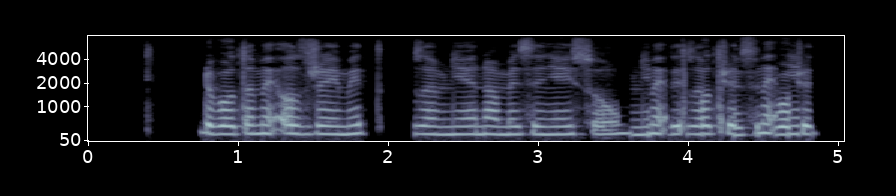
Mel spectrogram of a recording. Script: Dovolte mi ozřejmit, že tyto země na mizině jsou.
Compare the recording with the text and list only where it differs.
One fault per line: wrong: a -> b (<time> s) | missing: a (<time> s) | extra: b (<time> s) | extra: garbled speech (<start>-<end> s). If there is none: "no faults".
missing: že tyto (1.9 s)
extra: garbled speech (3.6-4.8 s)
